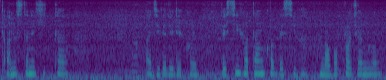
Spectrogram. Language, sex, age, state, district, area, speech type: Assamese, female, 30-45, Assam, Morigaon, rural, spontaneous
